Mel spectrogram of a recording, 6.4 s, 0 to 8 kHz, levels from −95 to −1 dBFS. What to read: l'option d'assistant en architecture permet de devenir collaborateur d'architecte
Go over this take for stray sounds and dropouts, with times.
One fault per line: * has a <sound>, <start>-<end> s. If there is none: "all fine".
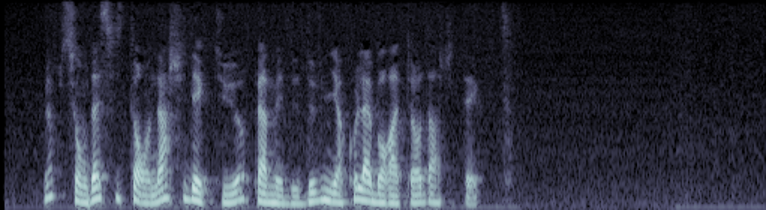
all fine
